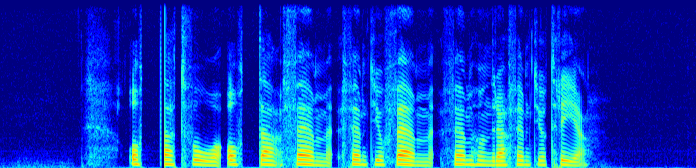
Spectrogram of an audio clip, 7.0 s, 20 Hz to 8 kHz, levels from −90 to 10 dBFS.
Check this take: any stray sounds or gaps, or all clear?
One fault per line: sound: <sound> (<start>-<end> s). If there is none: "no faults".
sound: dropout (1.6-1.6 s)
